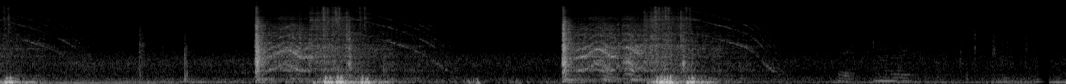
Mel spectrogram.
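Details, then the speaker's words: Rebuilt engine, timing already set and firing order checked: two bursts of cranking, each catching briefly with a few ragged firings, then dying. Crank-no-start; it runs a few seconds as if choking. "I mean it'll it'll start and run for a few seconds and the timing timing sounds right it's like it's it's just choking"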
